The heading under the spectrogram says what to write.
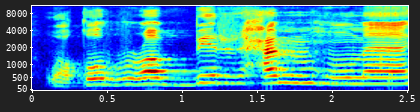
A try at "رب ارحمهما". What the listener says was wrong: I thought in Rabbi Irhamhuma, I thought you pronounced a ra empty mouth, where it should be pronounced full mouth.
